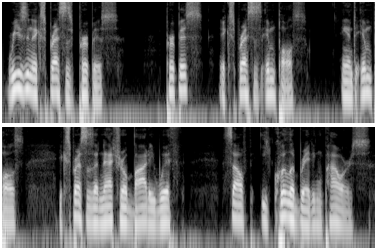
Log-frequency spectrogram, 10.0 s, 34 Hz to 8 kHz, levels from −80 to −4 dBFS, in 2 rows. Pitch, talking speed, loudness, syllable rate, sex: 110 Hz, 95 wpm, -19 LUFS, 5.2 syllables/s, male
